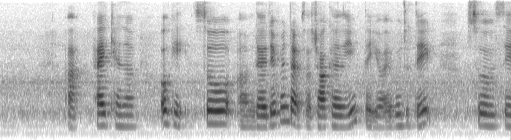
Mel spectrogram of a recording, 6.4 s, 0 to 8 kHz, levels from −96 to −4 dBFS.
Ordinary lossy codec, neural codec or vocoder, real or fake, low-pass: none; none; real; none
